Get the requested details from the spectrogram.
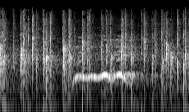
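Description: A small group applauds steadily, with dense, overlapping hand claps throughout. Partway through, a wavering, voice-like whoop or whistle rises over the clapping.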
